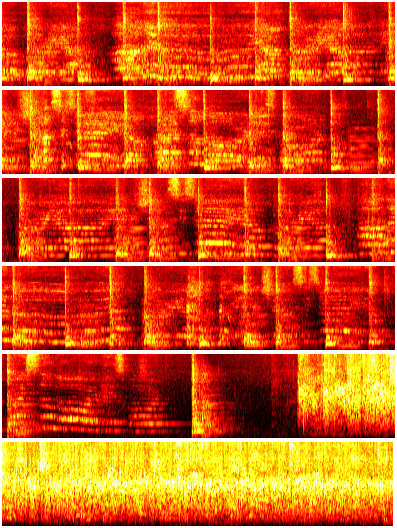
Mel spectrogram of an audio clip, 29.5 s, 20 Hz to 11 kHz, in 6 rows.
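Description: Mixed teenage choir singing with a steady hand-drum beat, the song ending on a final stroke about 22 seconds in. After a brief gap, the audience applauds, loudly and evenly, to the end.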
